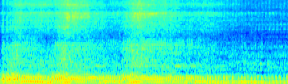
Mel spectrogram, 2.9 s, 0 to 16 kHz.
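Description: A Suzuki LT230S four-wheeler with a freshly rebuilt engine runs steadily up close, a loud, even putter with slight clattery rises in pitch as it revs a little.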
